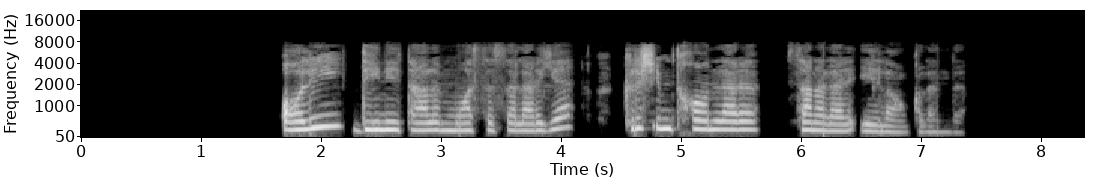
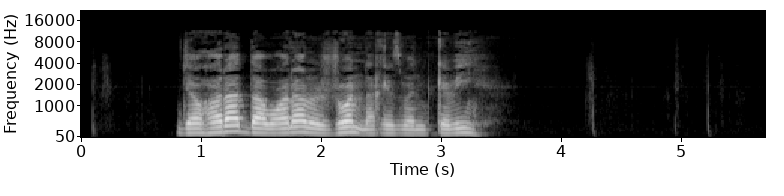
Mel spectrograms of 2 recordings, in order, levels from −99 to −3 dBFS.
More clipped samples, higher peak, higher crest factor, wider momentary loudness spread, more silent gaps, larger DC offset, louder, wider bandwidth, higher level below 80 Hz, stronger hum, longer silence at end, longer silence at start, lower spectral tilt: neither; first, -2 dBFS vs -8 dBFS; about the same, 20 dB vs 20 dB; about the same, 14 LU vs 12 LU; first, 2.21-2.25 s, 4.12-4.16 s, 4.42-4.51 s, 5.65-5.87 s vs none; neither; first, -21 LUFS vs -24 LUFS; second, 7.6 kHz vs 11 kHz; first, -64 dBFS vs -78 dBFS; neither; second, 1.05 s vs 2.4 s; first, 1.7 s vs 0.8 s; second, -4 dB/octave vs -8 dB/octave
